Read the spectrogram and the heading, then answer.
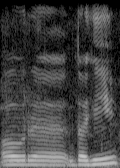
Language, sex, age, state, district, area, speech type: Hindi, female, 30-45, Uttar Pradesh, Varanasi, rural, spontaneous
